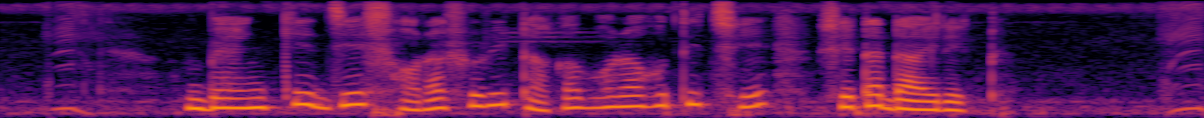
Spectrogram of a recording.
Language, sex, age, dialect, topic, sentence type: Bengali, female, 25-30, Western, banking, statement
